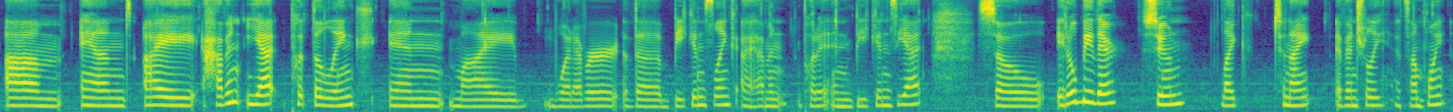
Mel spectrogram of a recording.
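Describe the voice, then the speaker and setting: A woman's voice: medium pitch, fairly even intonation, slow pace, mellow, clean tone. A woman live-streaming as a VTuber and book reader, chatting casually with viewers, thanking them by name and laughing often. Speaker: streamer and VTuber reading host.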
